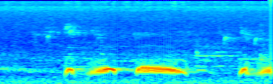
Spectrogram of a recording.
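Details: Caged decoy spotted dove used to lure wild doves into a trap. It gives short, low, hollow coos: a brief note, then a longer drawn-out coo, then another short note starting.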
